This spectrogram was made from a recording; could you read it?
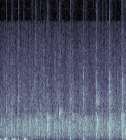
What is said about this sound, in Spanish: Un aplauso para todos nuestros invitados.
